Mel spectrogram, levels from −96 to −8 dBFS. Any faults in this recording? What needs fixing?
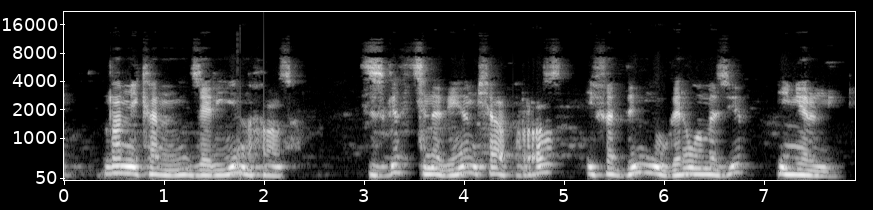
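The speech skips briefly at 2.00 s and 4.49 s, losing a few milliseconds each time. The two sides join with no gap. The 2.5 s spacing points to audio missing between chunks, likely from the recorder dropping samples at each chunk boundary. Buffering continuously across chunk changes would prevent this.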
